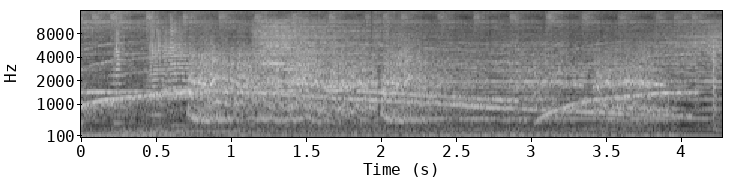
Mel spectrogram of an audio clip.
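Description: Police siren wailing, its pitch sweeping up sharply and sliding slowly back down, three or four times, over background music.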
